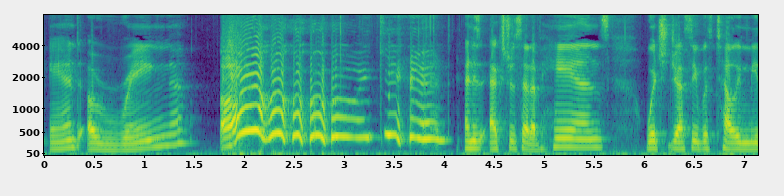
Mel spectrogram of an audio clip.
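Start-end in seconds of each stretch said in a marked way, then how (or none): 1.8-4.1 high, loud squeal through a laugh; overwhelmed giggle of joy. Real, not acted. Finds the tiny ring.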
